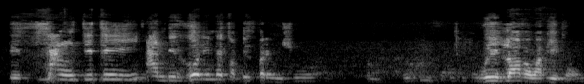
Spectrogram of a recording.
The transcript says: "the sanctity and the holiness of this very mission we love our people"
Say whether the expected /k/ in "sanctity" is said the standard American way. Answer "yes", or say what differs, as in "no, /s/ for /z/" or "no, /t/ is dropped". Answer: no, /k/ is dropped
